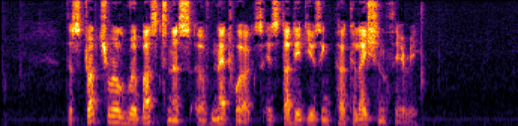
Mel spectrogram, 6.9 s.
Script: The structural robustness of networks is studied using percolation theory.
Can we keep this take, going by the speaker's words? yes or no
yes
